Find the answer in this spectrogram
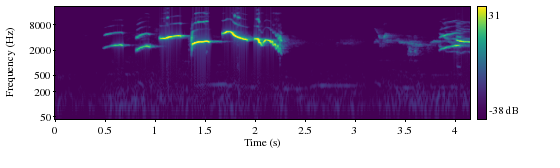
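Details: Oriental magpie-robin singing a ngeplong phrase, said to spur other magpie-robins to sing: a loud run of rising whistles ending in a falling slur, then softer, more distant whistling near the end.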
